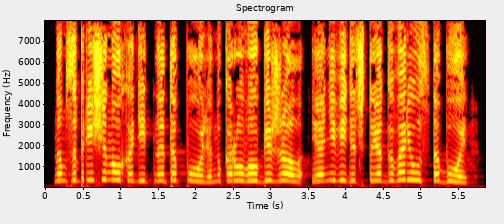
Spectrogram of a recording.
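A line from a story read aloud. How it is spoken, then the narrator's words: Terrified child's squeak. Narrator (Russian): Мальчишка, широко раскрытыми от ужаса глазами пропищал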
